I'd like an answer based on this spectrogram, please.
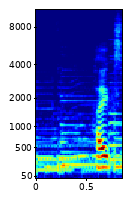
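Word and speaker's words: Haix: are these are the hikes like I said it it is pronounced hikes but it's spelled h-a-i-x right there is the logo if you guys can see that and these are size 12.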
